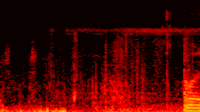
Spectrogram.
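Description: Low outdoor background noise with soft handling knocks and steps as a hand-held phone is moved about, and a faint steady high-pitched tone under it.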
